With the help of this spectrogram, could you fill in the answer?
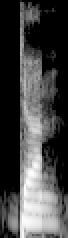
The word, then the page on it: jan: Mpur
